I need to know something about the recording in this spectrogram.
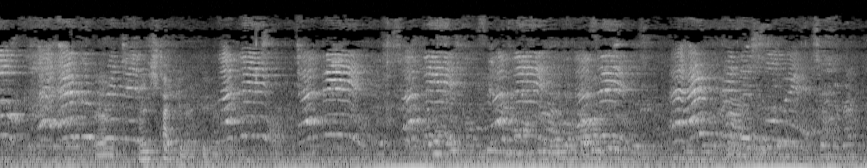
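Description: A young child's high-pitched voice calling out over and over, about once a second. A steady low hum runs underneath and grows stronger about halfway through.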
